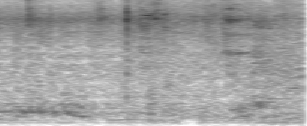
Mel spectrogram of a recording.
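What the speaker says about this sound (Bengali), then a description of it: "এখানে কিন্তু বিগ সাইজের এক জোড়া কবুতর আছে" Pigeons at a pigeon market, including a big-sized pair, give soft low coos nearby, two or three murmuring calls over a steady background hum.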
